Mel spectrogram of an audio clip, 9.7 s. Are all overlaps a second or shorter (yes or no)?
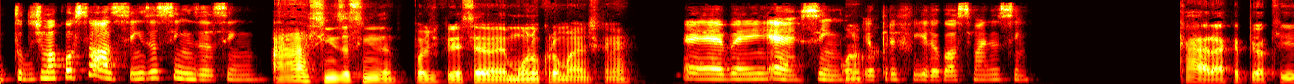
yes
